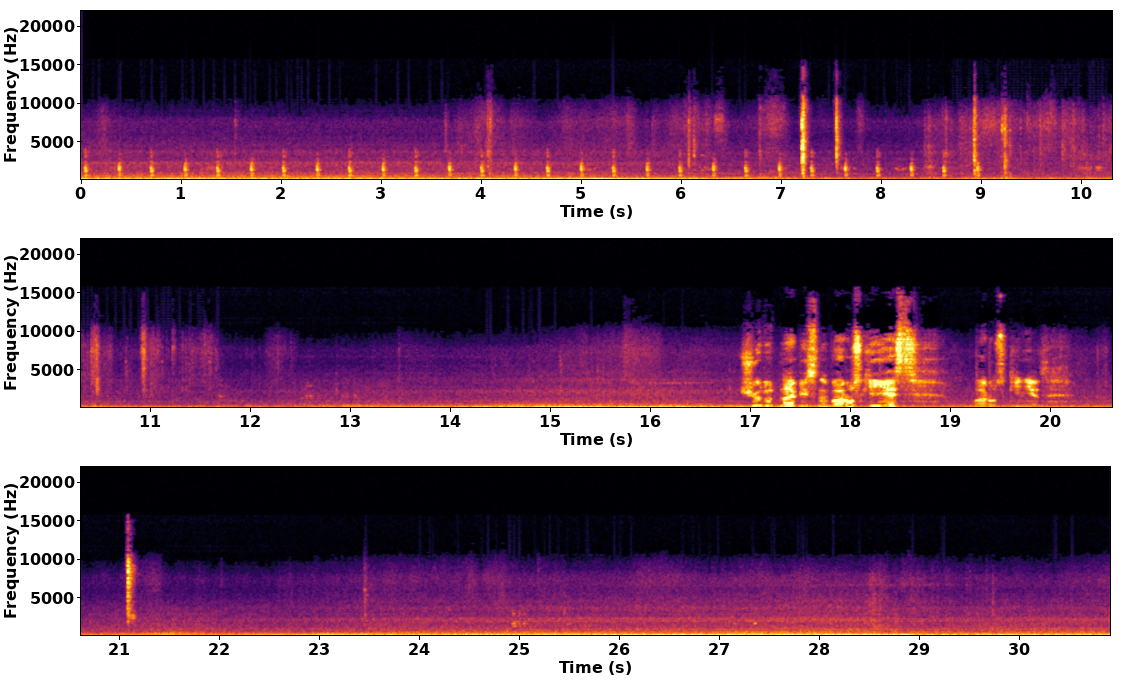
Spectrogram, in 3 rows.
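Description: Scania S500 truck's diesel engine running low and steady in the cab while manoeuvring at low speed. For the first several seconds the turn-signal indicator relay ticks about three times a second.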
